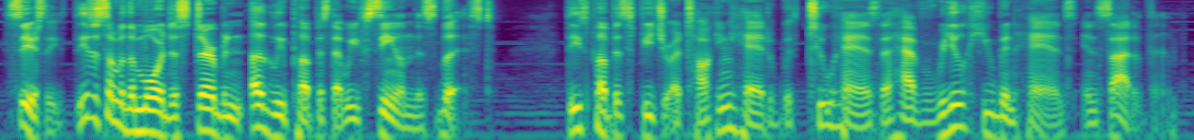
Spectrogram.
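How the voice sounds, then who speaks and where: A man's voice: on the low side, big pitch swings, fairly quick, darkish tone. A man delivering scripted narration as a video narrator. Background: background music.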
